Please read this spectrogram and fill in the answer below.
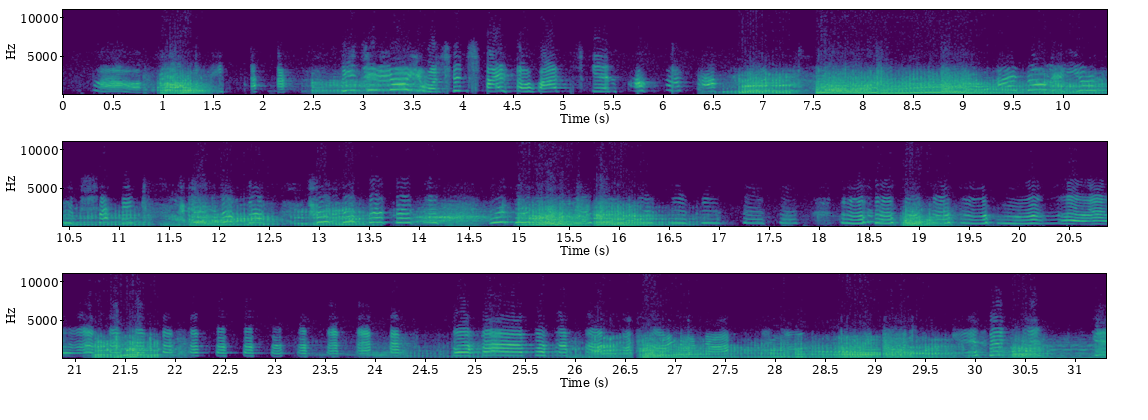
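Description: A lion roaring and growling several times, close by, mixed with a man's wordless giggling and vocal noises.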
